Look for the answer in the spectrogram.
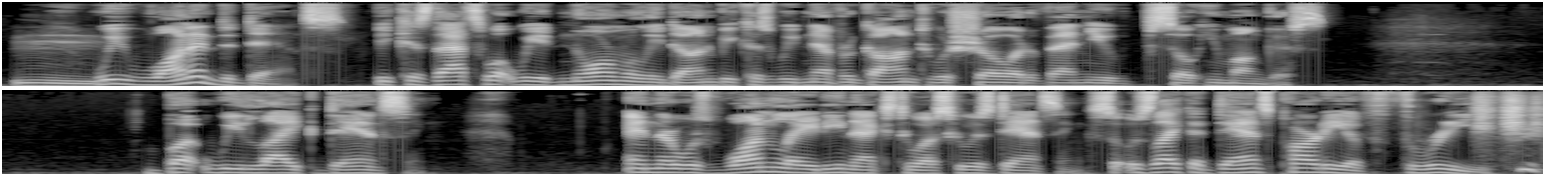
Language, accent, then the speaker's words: English; Minnesota, United States; being all Minnesotan, we looked at each other and was like, "Oh, sorry."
